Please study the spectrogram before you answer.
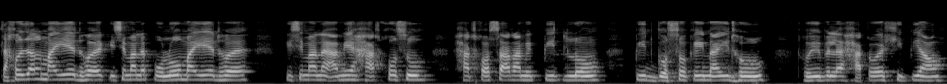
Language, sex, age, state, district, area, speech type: Assamese, female, 60+, Assam, Morigaon, rural, spontaneous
